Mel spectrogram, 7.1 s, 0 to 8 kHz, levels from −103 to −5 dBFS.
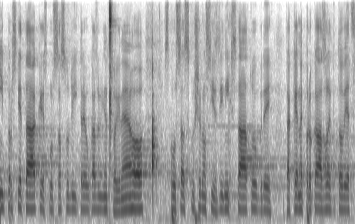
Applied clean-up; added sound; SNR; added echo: none; Chink, clink; -4 dB; none.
